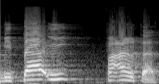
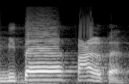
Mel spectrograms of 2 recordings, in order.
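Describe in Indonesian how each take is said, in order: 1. Nama huruf itu diakhiri hamzah. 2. Nama huruf itu tidak memiliki hamzah. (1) "jadi bukan bitai fa'alta" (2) "tapi bita fa'alta"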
